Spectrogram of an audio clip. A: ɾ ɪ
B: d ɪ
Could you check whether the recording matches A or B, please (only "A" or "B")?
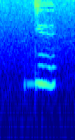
B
